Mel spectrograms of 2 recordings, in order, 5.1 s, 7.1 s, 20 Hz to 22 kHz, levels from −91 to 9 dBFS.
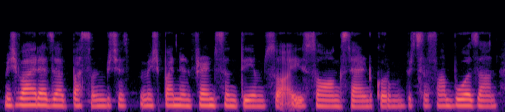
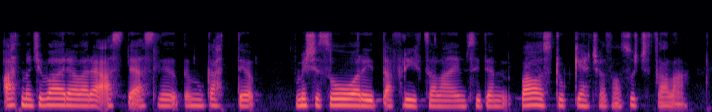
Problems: background sounds at intervals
